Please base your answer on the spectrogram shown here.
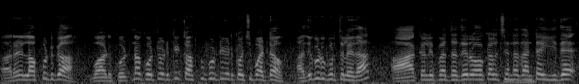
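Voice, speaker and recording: Rapid-fire, hot-headed young man. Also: high-pitched, a bit bright, slight background noise. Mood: mocking, agitated. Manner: agitated, mocking. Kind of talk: comic film dialogue.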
